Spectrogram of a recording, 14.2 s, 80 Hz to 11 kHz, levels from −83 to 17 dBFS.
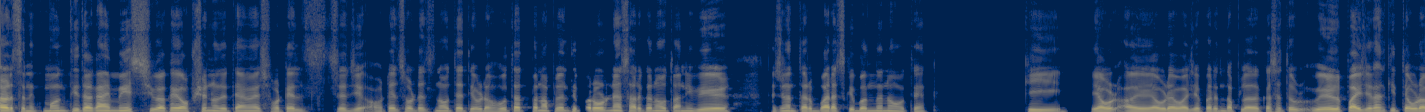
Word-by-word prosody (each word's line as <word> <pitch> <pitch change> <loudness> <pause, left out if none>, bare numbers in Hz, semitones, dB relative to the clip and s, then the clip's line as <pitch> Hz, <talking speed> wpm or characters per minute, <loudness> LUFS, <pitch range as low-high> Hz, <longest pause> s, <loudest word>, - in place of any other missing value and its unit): अडचणीत 120 -6 +5
मग 125 +1 0
तिथं 135 0 +3
काय 135 +1 +4
मेस 130 +1 -1
शिवाय 130 -1 +3
काही 130 0 +3
ऑप्शन 125 +2 -1
नव्हते. 120 -2 -1
त्यावेळेस 115 -1 -1
हॉटेल्सचे 115 +2 -4
जे 115 +1 -4
हॉटेल्स, 115 +2 -5
हॉटेल्स 120 -1 -3
नव्हत्या 120 0 -1
तेवढ्या 110 0 -2
होतात 120 +6 0
पण 140 -1 0
आपल्याला 135 0 -2
ते - - 0
परवडण्यासारखं 130 -1 +1
नव्हतं. 125 -2 -2
आणि 115 0 -3
वेळ 115 +1 +3
त्याच्यानंतर 115 -1 -5
बऱ्याच 115 +1 +2
काही 125 - -2
बंधनं 120 +1 -1
होते. 105 -2 -5 1.0
की 110 +2 -1 0.3
एवढं 115 +1 +3
अ, 120 - 0
एवढ्या 110 +1 +3
वाजेपर्यंत 115 0 0
आपल्याला 115 0 +2
कसं 125 0 -2
तर 130 - +1 0.2
वेळ 130 +2 +5
पाहिजे 115 -1 +5
ना, 135 - +2
की 130 - -3
तेवढ्या 120 0 +5
120 Hz, 175 wpm, -24 LUFS, 115-130 Hz, 1.0 s, अडचणीत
